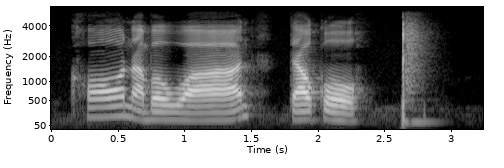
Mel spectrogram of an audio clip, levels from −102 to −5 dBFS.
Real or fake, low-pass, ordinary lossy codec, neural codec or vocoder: real; 5.4 kHz; none; none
